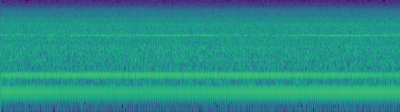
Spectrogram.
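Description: Steady machinery hum: a low drone with a faint high whine over an even hiss, unchanging throughout.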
